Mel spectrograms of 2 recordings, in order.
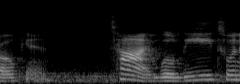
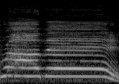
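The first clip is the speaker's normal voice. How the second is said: high, loud yell. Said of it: "My mother was a yeller".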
